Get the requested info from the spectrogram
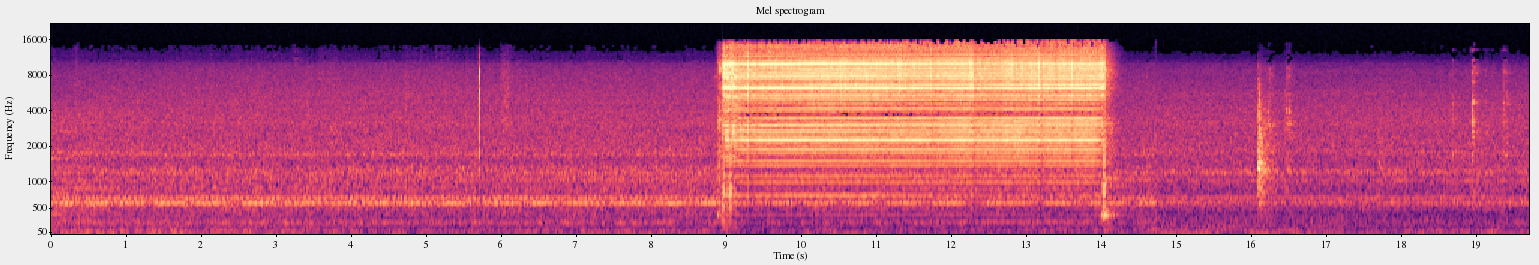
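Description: Welding arc on a metal intake tube, a steady buzz that starts about nine seconds in, holds for about five seconds and cuts off with a click. A steady hum runs underneath, and a single tap follows a couple of seconds later.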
